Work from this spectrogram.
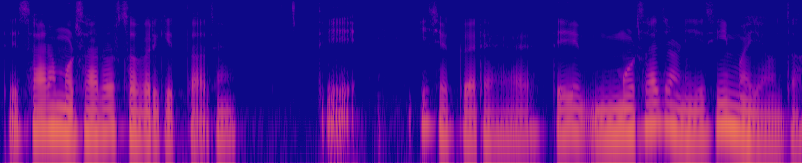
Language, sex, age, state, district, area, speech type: Dogri, male, 30-45, Jammu and Kashmir, Udhampur, rural, spontaneous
